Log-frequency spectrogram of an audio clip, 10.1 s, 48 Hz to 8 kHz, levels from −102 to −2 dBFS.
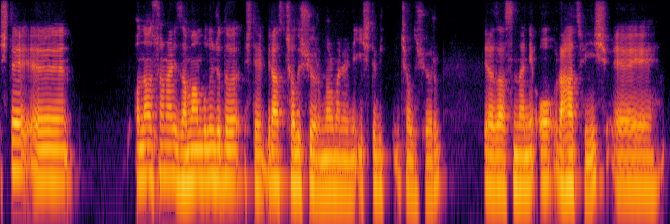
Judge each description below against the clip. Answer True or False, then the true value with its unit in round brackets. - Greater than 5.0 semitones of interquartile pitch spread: False (2.6 semitones)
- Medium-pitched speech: False (120 Hz)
